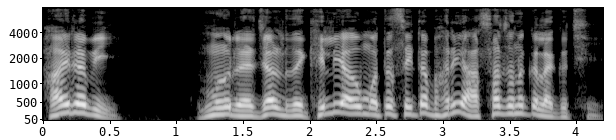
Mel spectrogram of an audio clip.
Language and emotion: Odia, happy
